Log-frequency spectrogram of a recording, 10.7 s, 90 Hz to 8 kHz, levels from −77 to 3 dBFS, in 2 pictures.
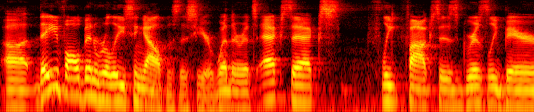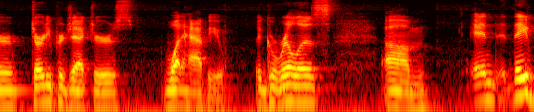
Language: English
